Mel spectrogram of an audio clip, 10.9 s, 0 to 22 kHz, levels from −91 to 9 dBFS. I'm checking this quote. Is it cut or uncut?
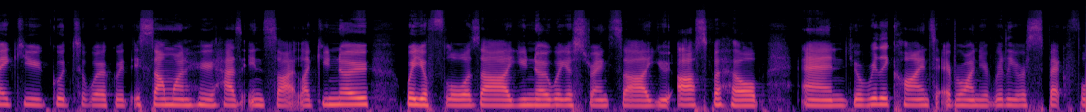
uncut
